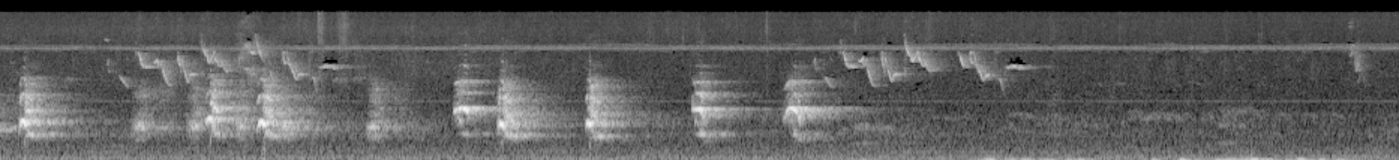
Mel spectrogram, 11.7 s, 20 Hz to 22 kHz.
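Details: Intermittent barking from a dog in Hawaiian Paradise Park on Hawaii Island, September 2, 2024: rasping barks about every half second for seven seconds, then quiet. Chirping birds sound throughout, and rural ambience fills the end.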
